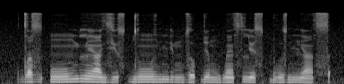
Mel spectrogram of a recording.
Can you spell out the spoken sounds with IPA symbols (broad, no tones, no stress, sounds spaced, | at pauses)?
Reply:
dˤ ɛ z ʔ ũː m lʲ ã zʲ u s d ũː z nʲ œ m z o ɠ e m w ɛ̃ s lʲ œ s ɓ u z nʲ ã s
